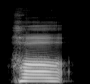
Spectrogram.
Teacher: Toutefois, dans le sud, le R roulé est toujours à la mode, et dans le nord-ouest, autour de Chiang Mai, vous pourrez l'entendre prononcé comme un H à l'anglaise, ha. Notez bien que le R français n'existe pas, et donc même si vous le voyez dans une transcription, l'utiliser est toujours une erreur.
